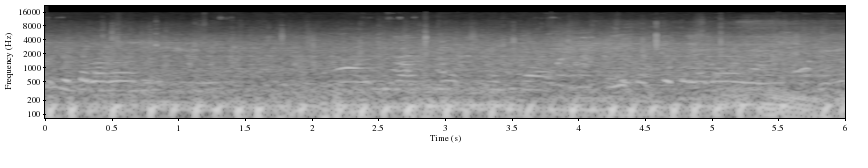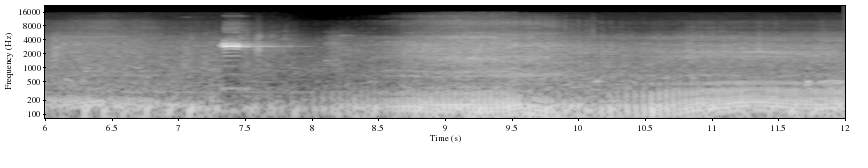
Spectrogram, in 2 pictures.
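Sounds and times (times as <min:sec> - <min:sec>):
vehicle engine throbbing: 0:00.0 - 0:12.0.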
